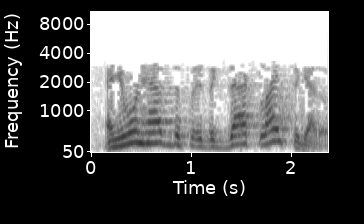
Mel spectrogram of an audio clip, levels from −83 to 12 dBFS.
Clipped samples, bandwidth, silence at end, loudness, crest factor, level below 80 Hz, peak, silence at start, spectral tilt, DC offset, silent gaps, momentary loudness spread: under 0.1%; 3.2 kHz; 0 s; -17 LUFS; 14 dB; -64 dBFS; -4 dBFS; 0.15 s; -13 dB/octave; under 0.1%; none; 10 LU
